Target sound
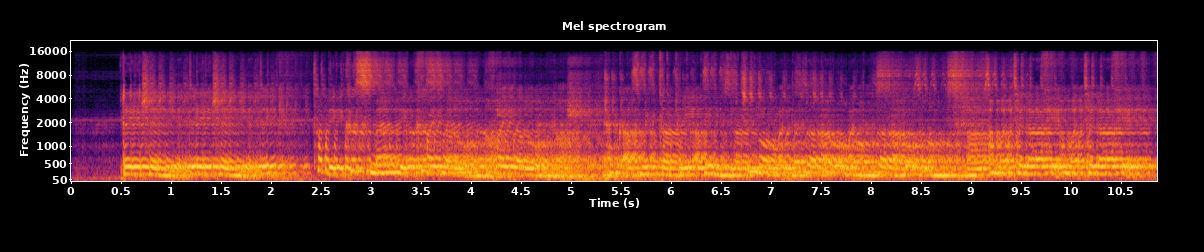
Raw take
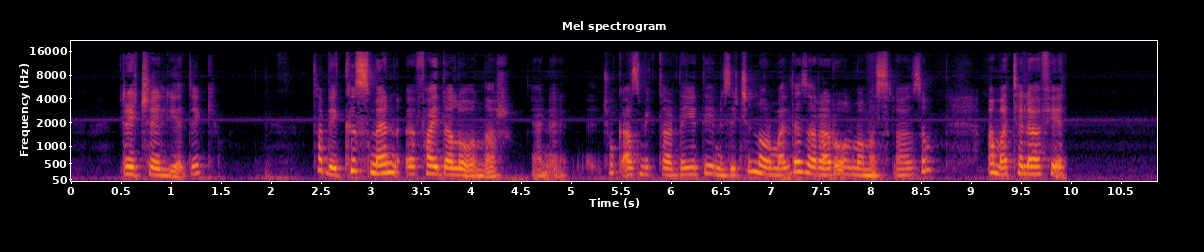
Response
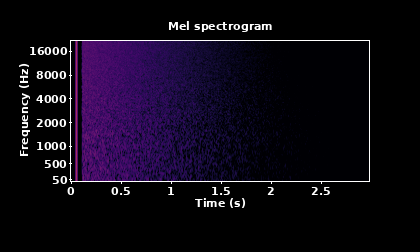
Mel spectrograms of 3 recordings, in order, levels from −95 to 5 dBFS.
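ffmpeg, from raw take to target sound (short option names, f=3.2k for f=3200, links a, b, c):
-filter_complex "[0:a]agate=range=-33dB:threshold=-53dB:ratio=3:detection=peak,asplit=2[a][b];[b]aecho=0:1:706:0.708[c];[a][c]amix=inputs=2:normalize=0,acompressor=threshold=-31dB:ratio=4,highshelf=f=2.6k:g=-12,aecho=1:1:4.8:0.36,asplit=2[d][e];[e]aecho=0:1:70|157.5|266.9|403.6|574.5:0.631|0.398|0.251|0.158|0.1[f];[d][f]amix=inputs=2:normalize=0,alimiter=level_in=27.5dB:limit=-1dB:release=50:level=0:latency=1,volume=-1dB"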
